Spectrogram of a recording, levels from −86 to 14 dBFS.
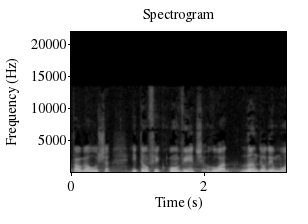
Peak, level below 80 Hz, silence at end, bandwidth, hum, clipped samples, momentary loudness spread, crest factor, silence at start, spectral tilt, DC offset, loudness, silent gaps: -4 dBFS; -46 dBFS; 0 s; 13.5 kHz; none; under 0.1%; 8 LU; 16 dB; 0.05 s; -8 dB/octave; under 0.1%; -21 LUFS; none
